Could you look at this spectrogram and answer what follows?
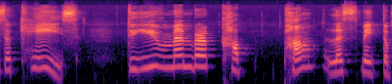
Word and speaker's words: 방: If it's used at the bottom of the letter, like 방, it's b, 방, then it has ng sound.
